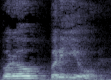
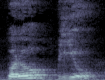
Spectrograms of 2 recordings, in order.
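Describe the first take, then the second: First: The word has two R sounds. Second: The word has only one R sound. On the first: The speaker calls it right. "con dos R, una en cada sílaba" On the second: The speaker calls it wrong. "colocar la palabra propio en lugar de la palabra"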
